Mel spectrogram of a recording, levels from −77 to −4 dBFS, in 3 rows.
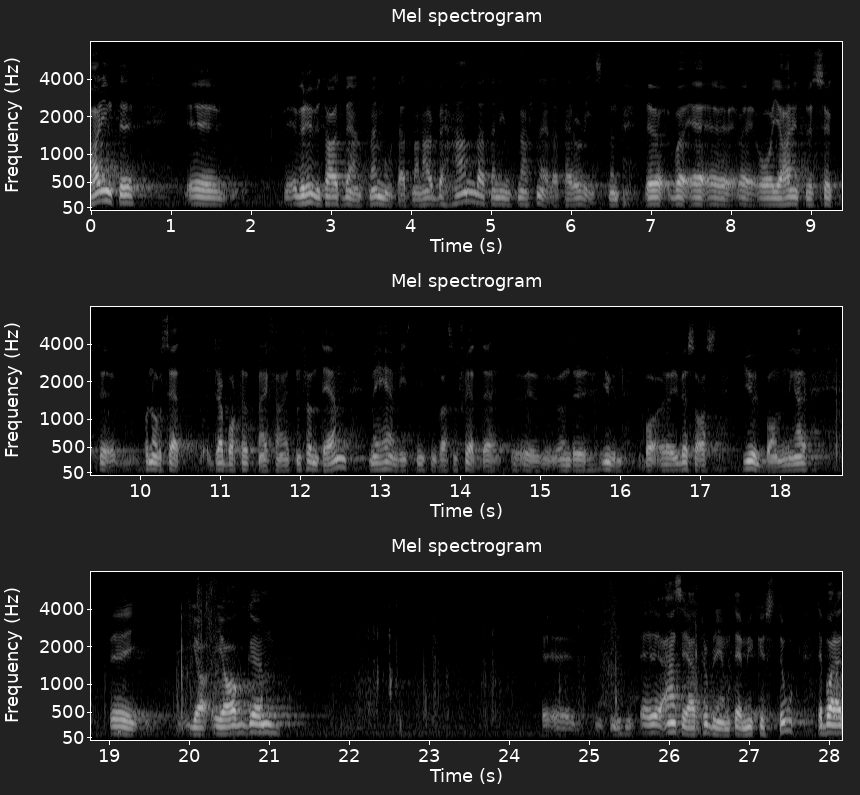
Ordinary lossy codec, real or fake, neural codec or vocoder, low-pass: none; real; none; none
